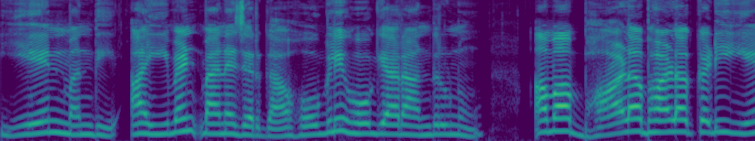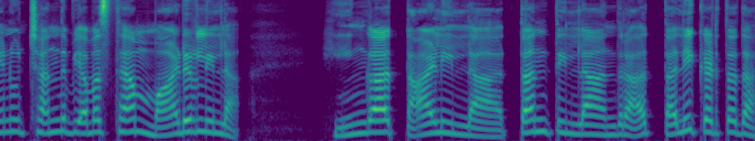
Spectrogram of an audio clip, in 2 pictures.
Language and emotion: Kannada, angry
